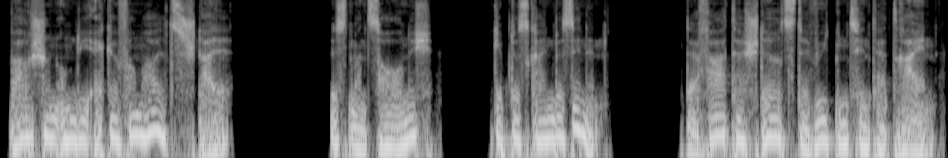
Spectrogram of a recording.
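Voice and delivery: plain reading voice

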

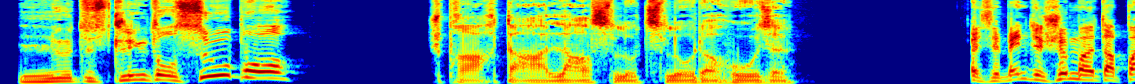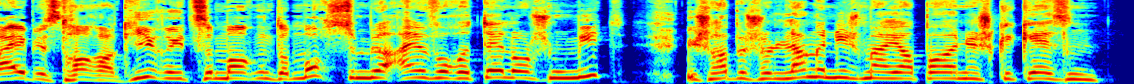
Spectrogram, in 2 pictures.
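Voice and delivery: high, fast cheeky voice; cheeky hero voice. Acted. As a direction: rattle it off cheekily. Lars speaks cheekily.

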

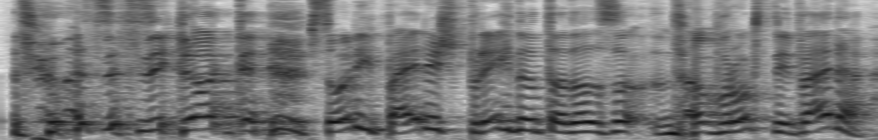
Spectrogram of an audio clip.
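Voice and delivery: high, laughing incredulous questions; laughing disbelief. Real, not acted. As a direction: tease him in amused disbelief. Empört-lachend über fehlende Nachfrage. (hohes, lachendes Ungläubigsein)

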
